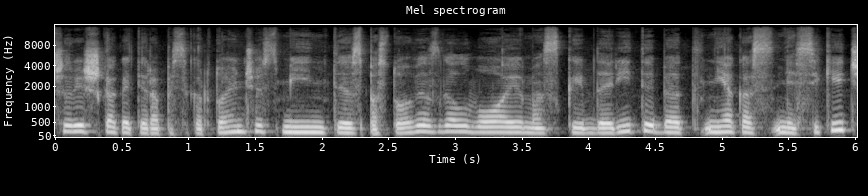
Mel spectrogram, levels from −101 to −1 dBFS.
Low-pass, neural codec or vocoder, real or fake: 14.4 kHz; none; real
